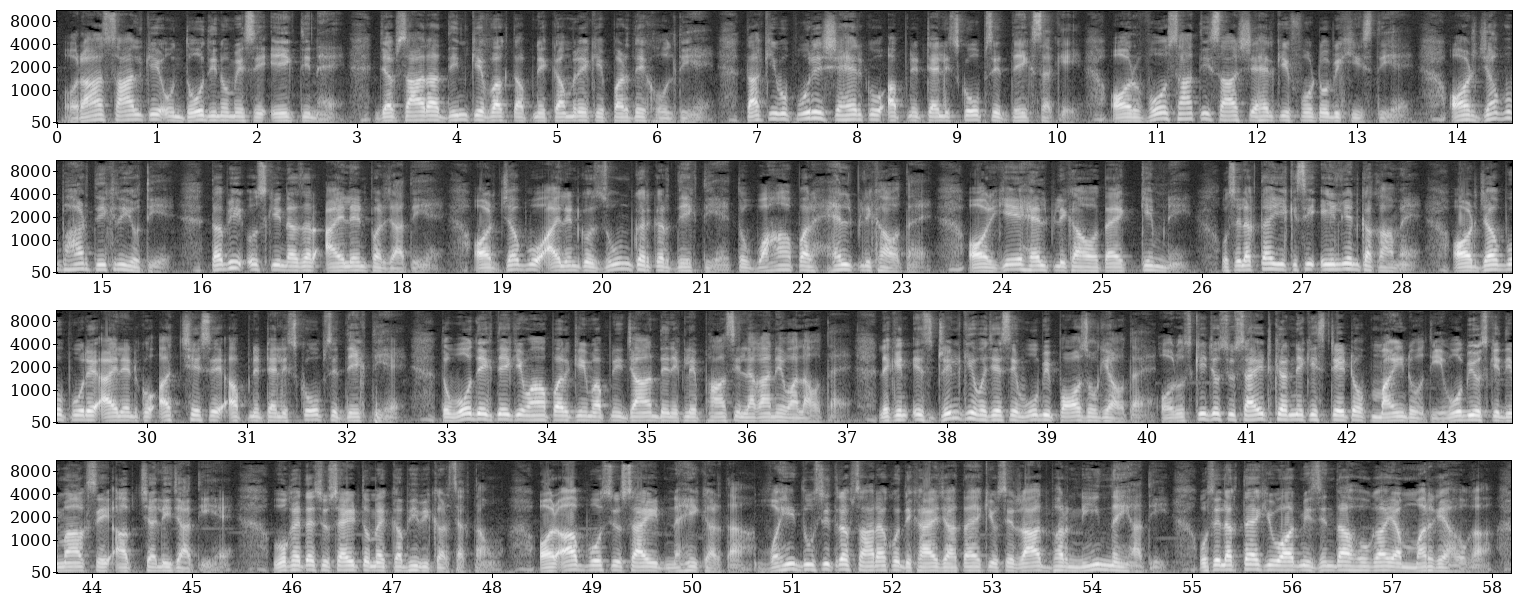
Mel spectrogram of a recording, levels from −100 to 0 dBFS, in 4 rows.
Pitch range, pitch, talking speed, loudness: 105-130 Hz, 115 Hz, 145 wpm, -15 LUFS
